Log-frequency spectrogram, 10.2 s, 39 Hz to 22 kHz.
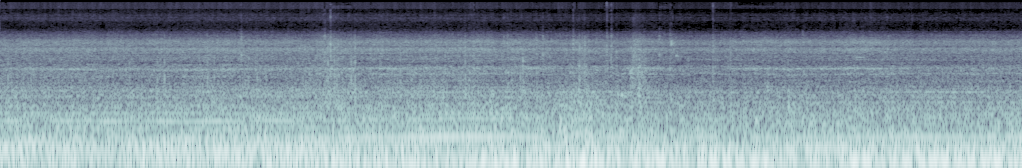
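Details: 1989 Chevy C60 school bus conversion, fuel system fixed with new fuel pressure regulator and inline filter, idle adjusted: steady deep rumble on an uphill pull with no bogging, backfiring, popping or surging; engine pulls clean and healthy.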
